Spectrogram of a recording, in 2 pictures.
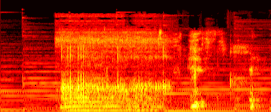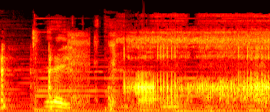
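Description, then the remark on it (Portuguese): A person makes two long, loud, rasping snoring sounds, apparently imitated by voice, with a brief spoken word and a few short vocal noises in between. “E, isso se, se, o, se o Tyson estiver jogando nada, tu, tu ronca.”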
